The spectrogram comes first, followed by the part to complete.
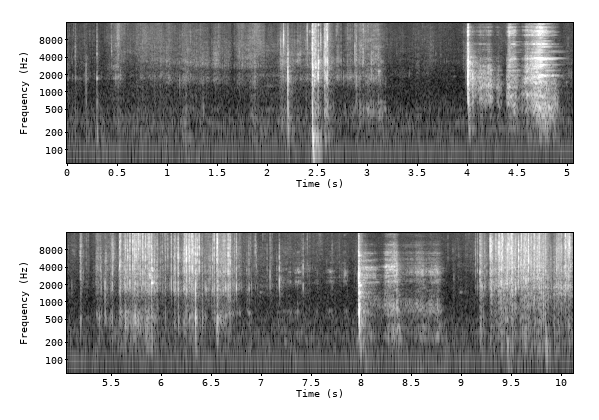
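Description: A Funko Soda collectible can being opened: sharp metal clicks and clinks as the can's lid is worked off, with a loud crack about four seconds in, then rustling and crinkling of the packaging inside. Another sharp click comes about eight seconds in.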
